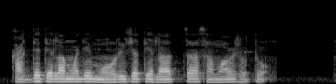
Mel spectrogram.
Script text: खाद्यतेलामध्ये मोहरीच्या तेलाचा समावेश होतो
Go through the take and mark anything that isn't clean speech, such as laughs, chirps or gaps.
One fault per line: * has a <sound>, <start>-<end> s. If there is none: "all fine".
all fine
